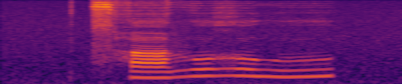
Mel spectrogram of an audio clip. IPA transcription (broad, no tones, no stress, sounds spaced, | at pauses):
t͡sʰ a v o ɣ o w u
